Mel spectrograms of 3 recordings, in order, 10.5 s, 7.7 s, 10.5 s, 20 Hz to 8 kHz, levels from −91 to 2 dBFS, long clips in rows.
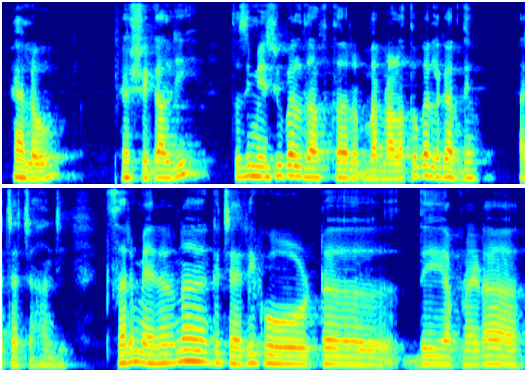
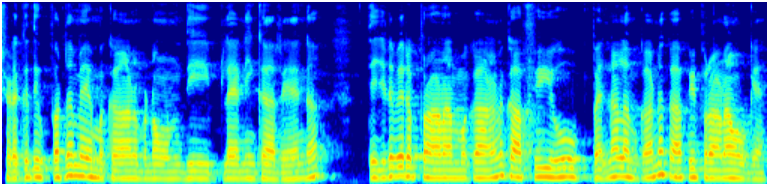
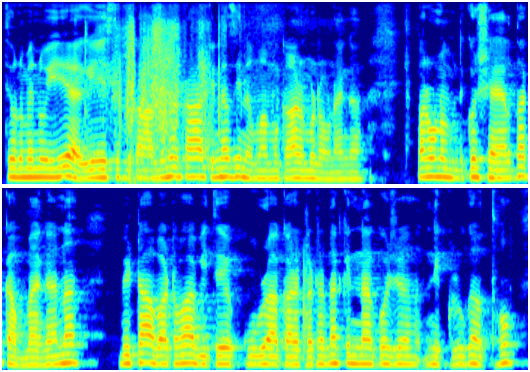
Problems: constant background noise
